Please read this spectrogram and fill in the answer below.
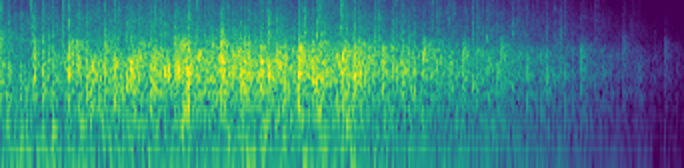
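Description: Audience applauding: many hands clapping at once, loudest about two seconds in, then fading away to silence near the end.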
